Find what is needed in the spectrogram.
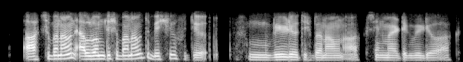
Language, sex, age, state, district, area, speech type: Kashmiri, male, 30-45, Jammu and Kashmir, Kulgam, rural, conversation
